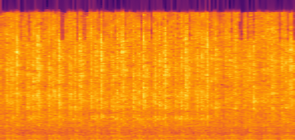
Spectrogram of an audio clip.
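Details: Freshly rebuilt air-cooled VW bus engine with hydraulic lifters, idling: loud rapid clatter over lumpy low pulse, suspected valves needing adjustment before valve adjustment; cause not confirmed.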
